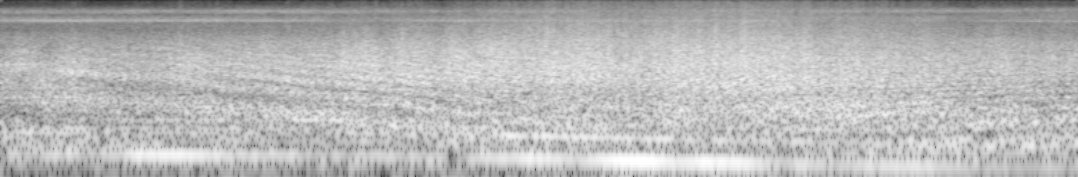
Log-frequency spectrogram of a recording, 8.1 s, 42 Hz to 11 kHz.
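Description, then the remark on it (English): A large 80-foot-long four-engine Hercules military transport plane drones steadily and loudly, its deep engine hum and broad roar holding throughout with no voices present. “These were big aircraft, 80-foot-long, four-engine Hercules military planes, which had to land without being seen.”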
